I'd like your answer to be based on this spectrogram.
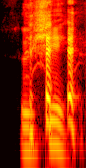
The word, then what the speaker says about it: sushi: Sushi. Lite betoning på i-et.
